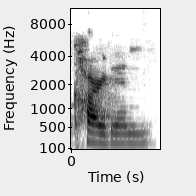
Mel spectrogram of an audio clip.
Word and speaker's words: Cardin: what I've actually been switching up the way that I've been saying my own last name you know depending on where I am so it's totally normal that you would be confused in the pronunciation I've been saying it's a French people Cardin but yeah I I mean my parents named me because we're French speaking but I mean I say Charlotte Cardin whenever I'm in the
